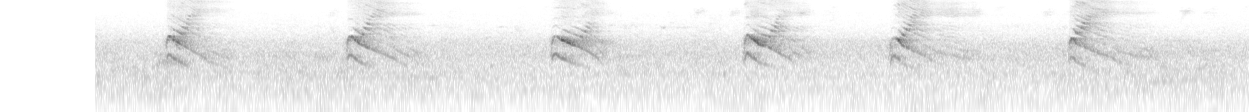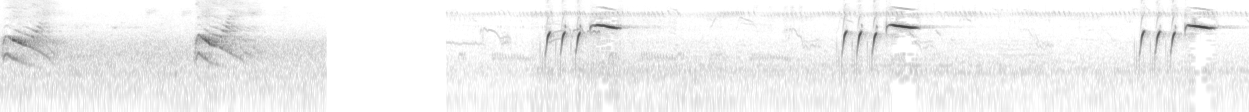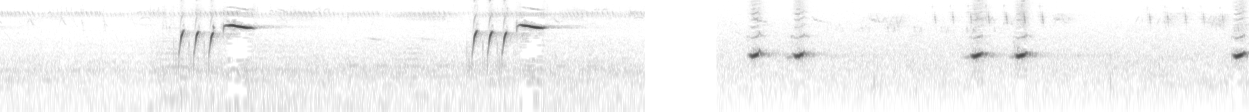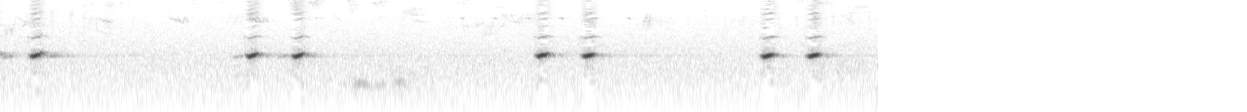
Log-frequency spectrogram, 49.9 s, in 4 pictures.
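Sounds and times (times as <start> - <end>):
songbird phrase with upward whistle: 17.2 - 19.1, 20.0 - 22.1, 23.8 - 24.9, 26.7 - 27.9, 29.6 - 30.8, 34.6 - 35.6, 36.8 - 38.2, 39.8 - 41.6, 45.0 - 45.9
bird low paired whistles: 17.9 - 18.9, 20.8 - 21.9, 23.8 - 24.8, 26.7 - 27.8, 29.6 - 30.7, 34.6 - 35.5, 37.2 - 38.2, 39.8 - 40.7, 42.8 - 43.6, 45.0 - 45.8.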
